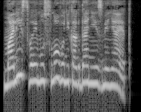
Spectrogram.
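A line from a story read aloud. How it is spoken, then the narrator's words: Calm objection, old man. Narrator (Russian): спокойно возразил старик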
